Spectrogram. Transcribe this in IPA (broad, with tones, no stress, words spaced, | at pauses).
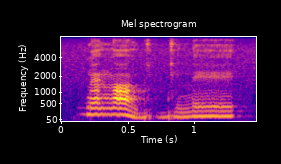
ɡ͡bɛ̃˦ŋã˦˨ɡ͡bi˨ ɡ͡bi˧neː˦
